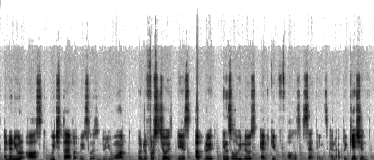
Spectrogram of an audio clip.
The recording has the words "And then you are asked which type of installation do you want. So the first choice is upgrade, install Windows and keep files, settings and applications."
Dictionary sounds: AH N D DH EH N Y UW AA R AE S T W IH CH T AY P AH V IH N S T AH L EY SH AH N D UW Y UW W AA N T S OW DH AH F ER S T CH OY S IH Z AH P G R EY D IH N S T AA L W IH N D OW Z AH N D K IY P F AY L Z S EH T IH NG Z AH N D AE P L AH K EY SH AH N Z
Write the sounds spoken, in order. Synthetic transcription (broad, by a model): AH N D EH N Y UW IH L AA S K W IH CH T AY P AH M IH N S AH L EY S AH N D UW Y UW W AA N T S OW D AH F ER S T CH OY S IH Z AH P G R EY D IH N S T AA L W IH N D OW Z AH N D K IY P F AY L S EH T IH NG S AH N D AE P L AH K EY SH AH N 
